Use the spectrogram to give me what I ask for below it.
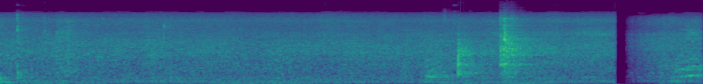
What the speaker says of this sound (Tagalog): Haluin natin para matunaw yung sugar.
